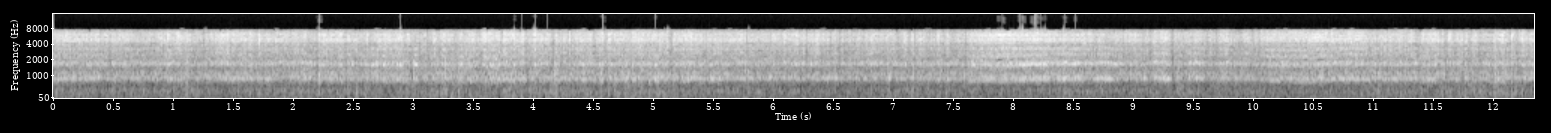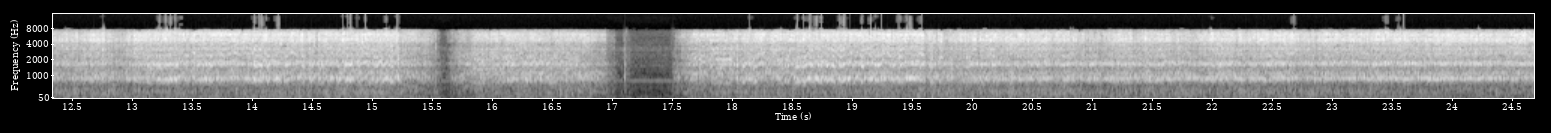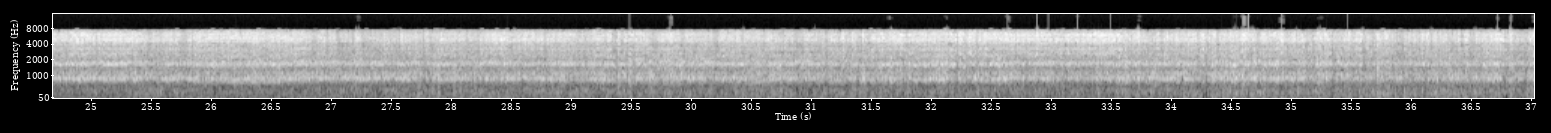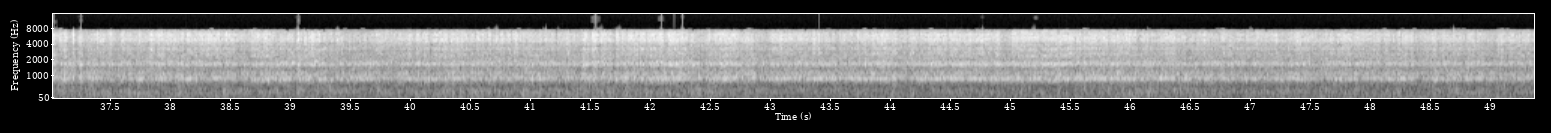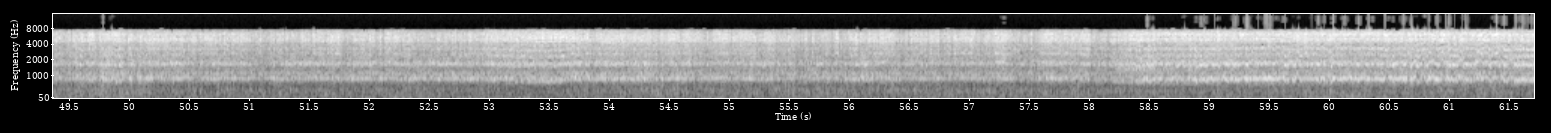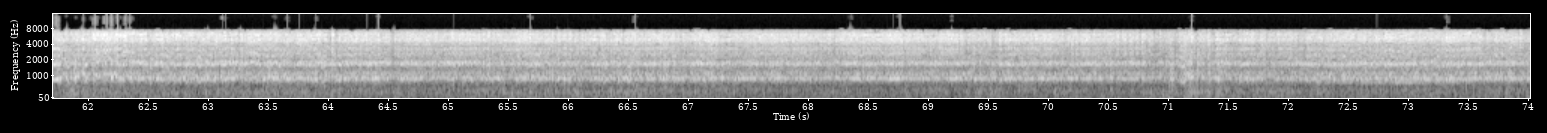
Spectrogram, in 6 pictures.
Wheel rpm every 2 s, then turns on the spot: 230, 220, 230, 230, 230, 230, 220, 150, 90, 190, 230, 230, 230, 220, 220, 210, 230, 240, 230, 230, 230, 230, 230, 230, 230, 240, 230, 230, 240, 200, 190, 230, 240, 230, 230, 240, 220.
16-18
